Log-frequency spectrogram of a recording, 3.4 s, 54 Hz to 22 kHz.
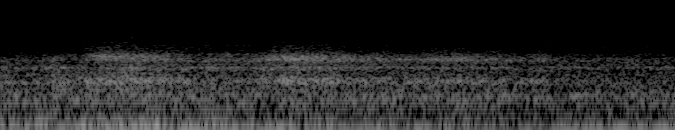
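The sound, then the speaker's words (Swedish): A long, slow exhale of breath during a breathing exercise, soft and airy, held steady for a few seconds with no talking around it. “Vi kan andas in tillsammans i 3 sekunder och andas ut i 3 sekunder.”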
